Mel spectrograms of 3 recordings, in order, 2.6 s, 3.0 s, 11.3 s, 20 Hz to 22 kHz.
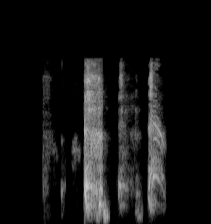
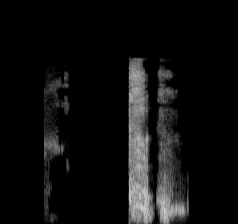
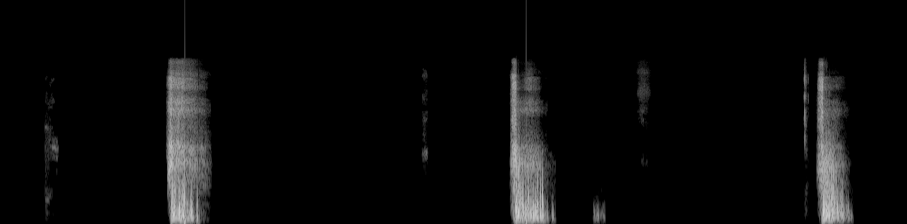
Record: {"three_cough_length": "2.6 s", "three_cough_amplitude": 28501, "three_cough_signal_mean_std_ratio": 0.32, "cough_length": "3.0 s", "cough_amplitude": 27542, "cough_signal_mean_std_ratio": 0.32, "exhalation_length": "11.3 s", "exhalation_amplitude": 29190, "exhalation_signal_mean_std_ratio": 0.23, "survey_phase": "beta (2021-08-13 to 2022-03-07)", "age": "18-44", "gender": "Female", "wearing_mask": "No", "symptom_none": true, "symptom_onset": "7 days", "smoker_status": "Current smoker (1 to 10 cigarettes per day)", "respiratory_condition_asthma": false, "respiratory_condition_other": false, "recruitment_source": "REACT", "submission_delay": "1 day", "covid_test_result": "Negative", "covid_test_method": "RT-qPCR", "influenza_a_test_result": "Negative", "influenza_b_test_result": "Negative"}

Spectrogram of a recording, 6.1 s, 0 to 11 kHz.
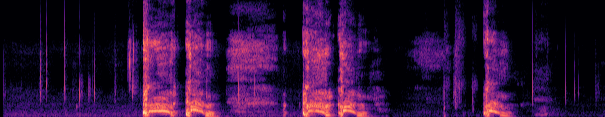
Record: {"three_cough_length": "6.1 s", "three_cough_amplitude": 32768, "three_cough_signal_mean_std_ratio": 0.42, "survey_phase": "beta (2021-08-13 to 2022-03-07)", "age": "18-44", "gender": "Male", "wearing_mask": "No", "symptom_shortness_of_breath": true, "smoker_status": "Ex-smoker", "respiratory_condition_asthma": false, "respiratory_condition_other": false, "recruitment_source": "REACT", "submission_delay": "4 days", "covid_test_result": "Negative", "covid_test_method": "RT-qPCR"}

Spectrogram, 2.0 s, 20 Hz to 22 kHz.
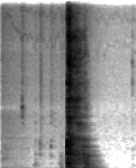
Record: {"cough_length": "2.0 s", "cough_amplitude": 32768, "cough_signal_mean_std_ratio": 0.27, "survey_phase": "beta (2021-08-13 to 2022-03-07)", "age": "18-44", "gender": "Female", "wearing_mask": "No", "symptom_none": true, "smoker_status": "Never smoked", "respiratory_condition_asthma": false, "respiratory_condition_other": false, "recruitment_source": "REACT", "submission_delay": "1 day", "covid_test_result": "Negative", "covid_test_method": "RT-qPCR"}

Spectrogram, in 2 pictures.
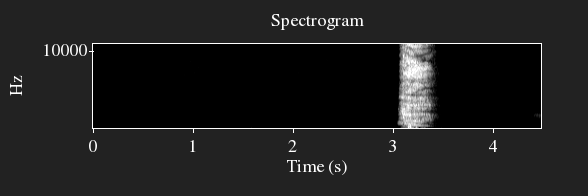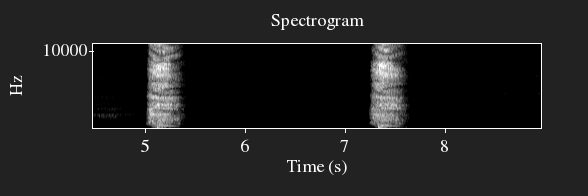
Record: {"exhalation_length": "9.0 s", "exhalation_amplitude": 32768, "exhalation_signal_mean_std_ratio": 0.19, "survey_phase": "beta (2021-08-13 to 2022-03-07)", "age": "45-64", "gender": "Female", "wearing_mask": "No", "symptom_none": true, "smoker_status": "Never smoked", "respiratory_condition_asthma": false, "respiratory_condition_other": false, "recruitment_source": "REACT", "submission_delay": "1 day", "covid_test_result": "Negative", "covid_test_method": "RT-qPCR"}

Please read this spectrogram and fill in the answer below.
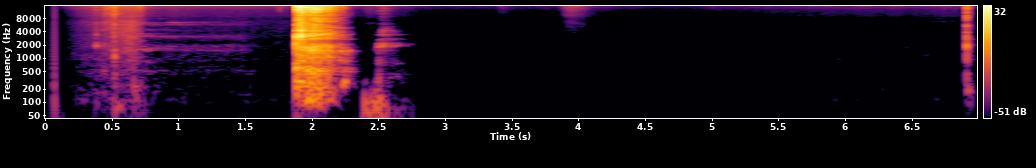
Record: {"cough_length": "7.0 s", "cough_amplitude": 32768, "cough_signal_mean_std_ratio": 0.17, "survey_phase": "beta (2021-08-13 to 2022-03-07)", "age": "45-64", "gender": "Female", "wearing_mask": "No", "symptom_cough_any": true, "symptom_new_continuous_cough": true, "symptom_runny_or_blocked_nose": true, "symptom_fatigue": true, "symptom_headache": true, "symptom_change_to_sense_of_smell_or_taste": true, "symptom_loss_of_taste": true, "symptom_onset": "5 days", "smoker_status": "Ex-smoker", "respiratory_condition_asthma": false, "respiratory_condition_other": false, "recruitment_source": "Test and Trace", "submission_delay": "1 day", "covid_test_result": "Positive", "covid_test_method": "RT-qPCR", "covid_ct_value": 15.8, "covid_ct_gene": "ORF1ab gene"}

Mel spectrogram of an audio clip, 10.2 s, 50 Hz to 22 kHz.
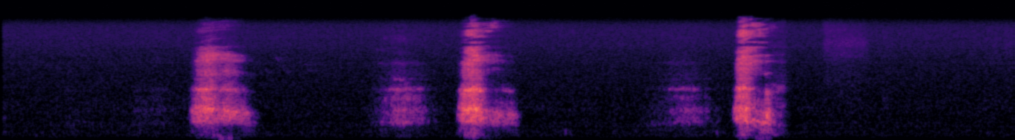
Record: {"exhalation_length": "10.2 s", "exhalation_amplitude": 5372, "exhalation_signal_mean_std_ratio": 0.29, "survey_phase": "beta (2021-08-13 to 2022-03-07)", "age": "65+", "gender": "Male", "wearing_mask": "No", "symptom_none": true, "smoker_status": "Ex-smoker", "respiratory_condition_asthma": false, "respiratory_condition_other": false, "recruitment_source": "REACT", "submission_delay": "1 day", "covid_test_result": "Negative", "covid_test_method": "RT-qPCR", "influenza_a_test_result": "Negative", "influenza_b_test_result": "Negative"}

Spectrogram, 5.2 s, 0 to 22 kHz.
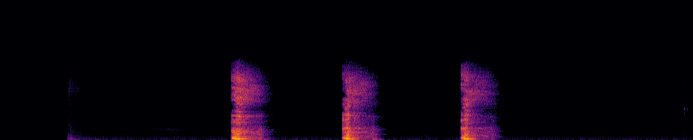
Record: {"three_cough_length": "5.2 s", "three_cough_amplitude": 22259, "three_cough_signal_mean_std_ratio": 0.22, "survey_phase": "alpha (2021-03-01 to 2021-08-12)", "age": "45-64", "gender": "Female", "wearing_mask": "No", "symptom_none": true, "smoker_status": "Ex-smoker", "respiratory_condition_asthma": false, "respiratory_condition_other": false, "recruitment_source": "REACT", "submission_delay": "1 day", "covid_test_result": "Negative", "covid_test_method": "RT-qPCR"}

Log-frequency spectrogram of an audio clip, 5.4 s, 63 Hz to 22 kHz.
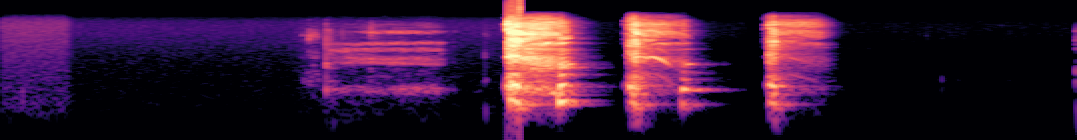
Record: {"three_cough_length": "5.4 s", "three_cough_amplitude": 26028, "three_cough_signal_mean_std_ratio": 0.23, "survey_phase": "alpha (2021-03-01 to 2021-08-12)", "age": "45-64", "gender": "Female", "wearing_mask": "No", "symptom_cough_any": true, "symptom_fatigue": true, "symptom_headache": true, "smoker_status": "Never smoked", "respiratory_condition_asthma": false, "respiratory_condition_other": false, "recruitment_source": "Test and Trace", "submission_delay": "1 day", "covid_test_result": "Positive", "covid_test_method": "RT-qPCR", "covid_ct_value": 19.0, "covid_ct_gene": "ORF1ab gene"}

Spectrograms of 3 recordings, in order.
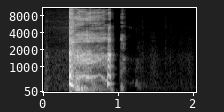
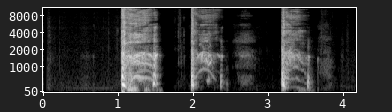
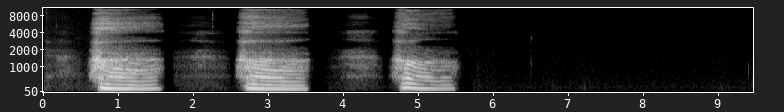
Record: {"cough_length": "2.0 s", "cough_amplitude": 32768, "cough_signal_mean_std_ratio": 0.31, "three_cough_length": "4.2 s", "three_cough_amplitude": 32768, "three_cough_signal_mean_std_ratio": 0.28, "exhalation_length": "9.5 s", "exhalation_amplitude": 24001, "exhalation_signal_mean_std_ratio": 0.4, "survey_phase": "beta (2021-08-13 to 2022-03-07)", "age": "45-64", "gender": "Female", "wearing_mask": "No", "symptom_cough_any": true, "symptom_fatigue": true, "symptom_onset": "9 days", "smoker_status": "Never smoked", "respiratory_condition_asthma": false, "respiratory_condition_other": false, "recruitment_source": "Test and Trace", "submission_delay": "2 days", "covid_test_result": "Positive", "covid_test_method": "RT-qPCR", "covid_ct_value": 26.5, "covid_ct_gene": "ORF1ab gene", "covid_ct_mean": 26.8, "covid_viral_load": "1700 copies/ml", "covid_viral_load_category": "Minimal viral load (< 10K copies/ml)"}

